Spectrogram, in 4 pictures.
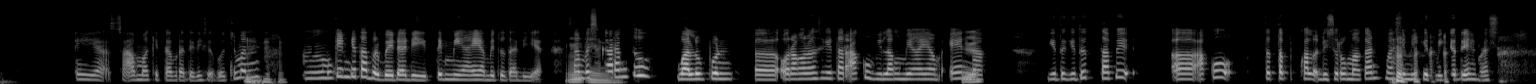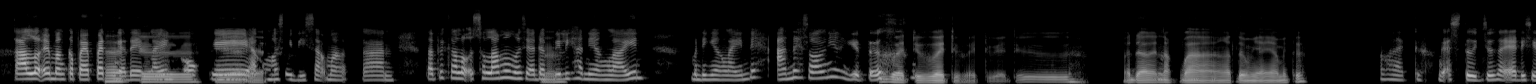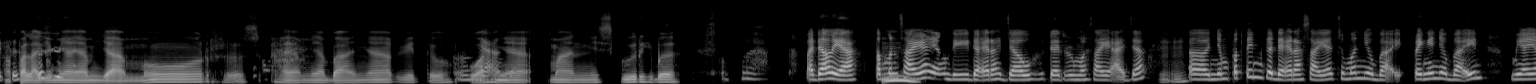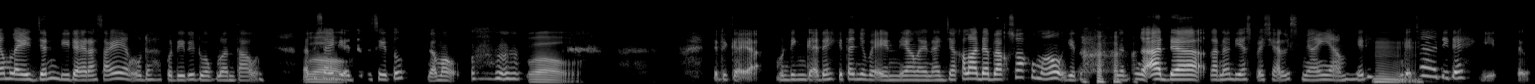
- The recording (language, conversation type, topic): Indonesian, unstructured, Pernahkah kamu mencoba makanan yang rasanya benar-benar aneh?
- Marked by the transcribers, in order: other background noise; chuckle; chuckle; chuckle; chuckle; chuckle; chuckle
